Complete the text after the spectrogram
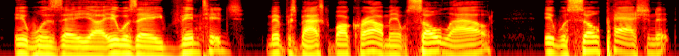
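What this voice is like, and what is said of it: Strained voice cutting in and out. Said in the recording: “you can sort of hear that my voice is kind of coming in and out because I was in it, man”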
